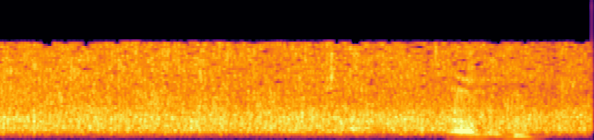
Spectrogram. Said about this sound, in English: Give her another hand clap. Blessing.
